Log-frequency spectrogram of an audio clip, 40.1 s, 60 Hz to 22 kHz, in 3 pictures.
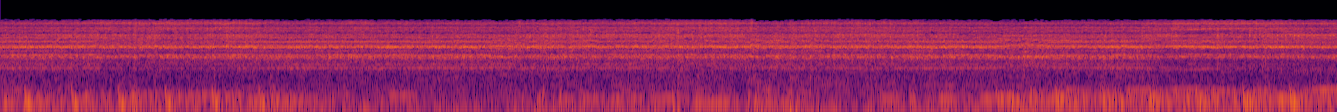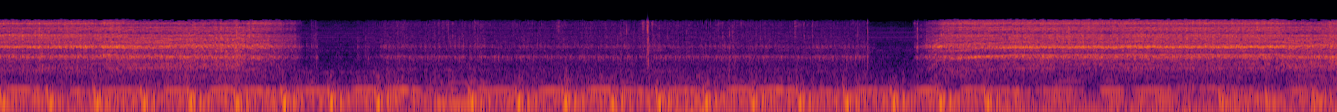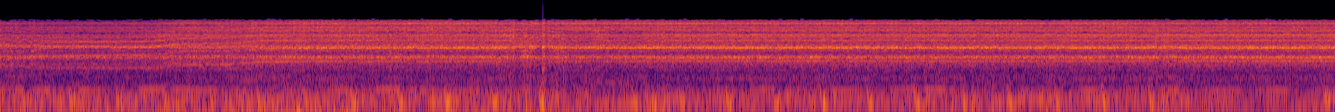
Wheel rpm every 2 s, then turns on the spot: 160, 160, 160, 160, 160, 160, 160, 150, 20, 20, 20, 80, 160, 160, 190, 230, 240, 230, 230, 240.
16-22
